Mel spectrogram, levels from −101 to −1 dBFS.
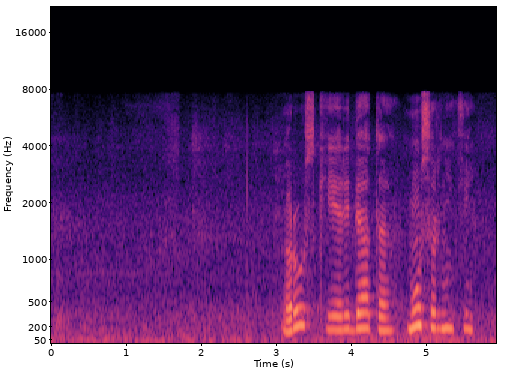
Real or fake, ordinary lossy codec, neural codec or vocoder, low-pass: real; none; none; none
